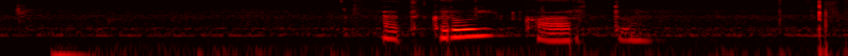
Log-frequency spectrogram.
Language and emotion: Russian, neutral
